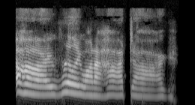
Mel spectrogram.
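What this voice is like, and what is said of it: Jennifer Coolidge impression. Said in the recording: “a good impression ... Maybe Jennifer Coolidge ... Miss Coolidge, is that you?”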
